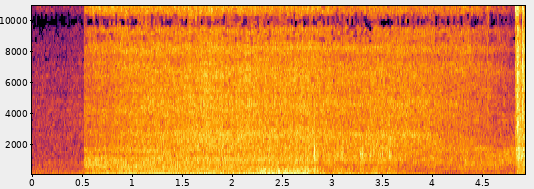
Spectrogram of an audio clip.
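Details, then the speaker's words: Oversized Trane multi-stage rooftop unit, startup after retapping the 24 V transformer from 240 to 208 V: kicks on into a deep, steady hum that swells and settles, no grinding or chatter; clean normal startup. "So that sweet, sweet sound of a startup."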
